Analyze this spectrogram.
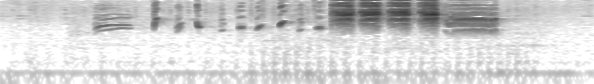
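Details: Wild-caught European goldfinch song: fast twittering notes, clipped chirps and a few harsh buzzy elements in a dense two-second phrase over a steady low mechanical hum.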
